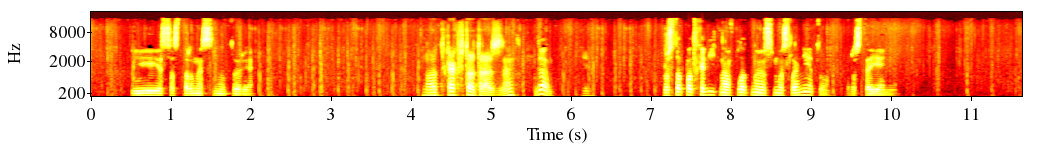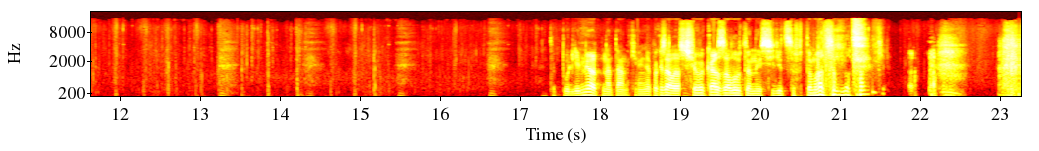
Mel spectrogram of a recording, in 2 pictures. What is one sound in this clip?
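A man talks with animation into a close microphone, pausing now and then.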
